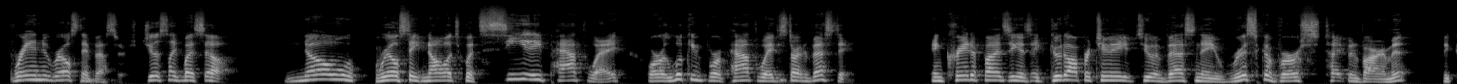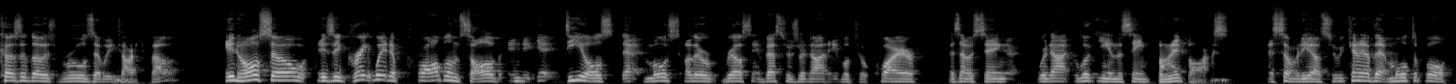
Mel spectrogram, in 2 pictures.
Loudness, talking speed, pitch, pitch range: -26 LUFS, 195 wpm, 170 Hz, 145-190 Hz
